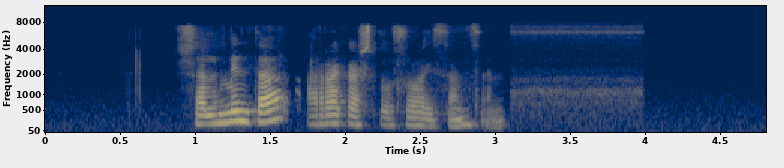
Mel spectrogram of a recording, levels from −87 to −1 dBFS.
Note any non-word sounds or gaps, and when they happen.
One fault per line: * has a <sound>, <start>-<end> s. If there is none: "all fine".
all fine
